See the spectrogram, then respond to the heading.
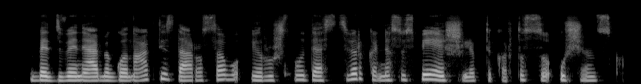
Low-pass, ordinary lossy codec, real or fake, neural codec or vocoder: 10.8 kHz; AAC, 64 kbps; fake; vocoder, 24 kHz, 100 mel bands, Vocos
